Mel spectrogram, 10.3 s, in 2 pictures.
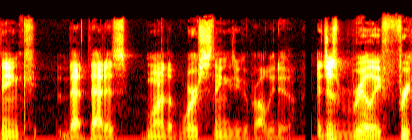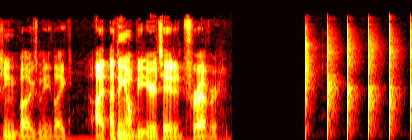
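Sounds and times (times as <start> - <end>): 
speech: 0.0 - 8.0
hands clapping: 9.0 - 10.3.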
